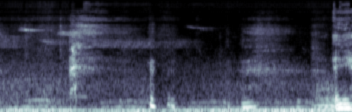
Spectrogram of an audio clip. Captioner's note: laughs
